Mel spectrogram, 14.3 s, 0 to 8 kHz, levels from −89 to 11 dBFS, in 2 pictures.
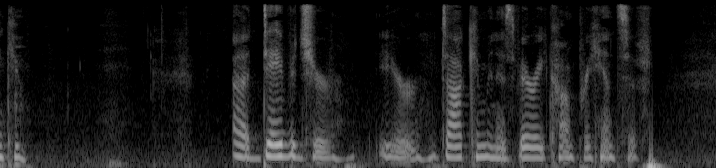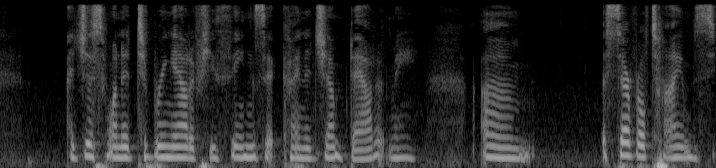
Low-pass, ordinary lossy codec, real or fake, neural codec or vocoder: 7.2 kHz; MP3, 48 kbps; real; none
